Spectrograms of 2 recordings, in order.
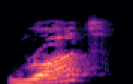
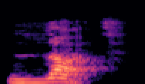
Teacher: rot starts with the tongue at the back of your mouth and l starts with your tongue just behind your teeth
